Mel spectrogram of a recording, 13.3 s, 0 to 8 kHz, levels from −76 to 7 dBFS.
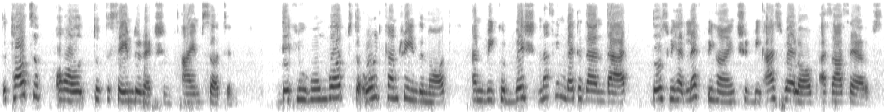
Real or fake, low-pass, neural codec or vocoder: real; 7.2 kHz; none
